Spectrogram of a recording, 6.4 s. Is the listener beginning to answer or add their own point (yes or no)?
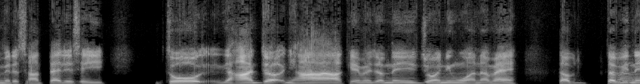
no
